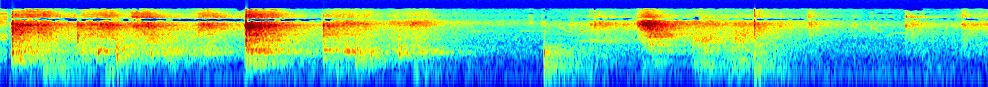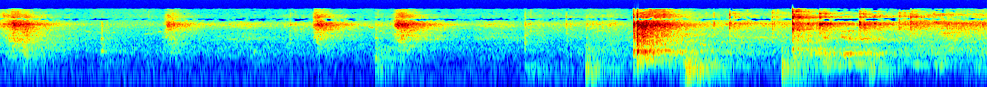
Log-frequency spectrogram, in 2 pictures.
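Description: Drywall taping knife scraping thin joint compound off the face of a drywall sheet in irregular strokes, with a few sharp knocks of the knife. The mud has been left to soak into the board to soften it for bending.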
